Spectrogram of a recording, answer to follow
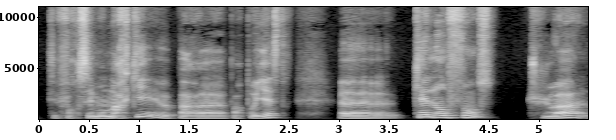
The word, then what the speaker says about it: Pollestres: On prononce poestre. Ouais. Ouais, c'est poyestre.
